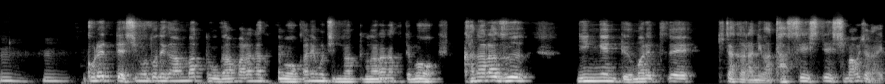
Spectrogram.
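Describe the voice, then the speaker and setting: A man talks in a plain, everyday voice. His pitch is fairly high, with ordinary variation. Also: fairly quick pace. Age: 60s. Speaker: restaurant owner and lecturer. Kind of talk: casual chat.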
